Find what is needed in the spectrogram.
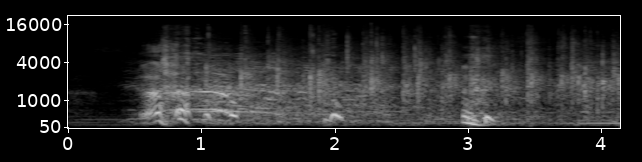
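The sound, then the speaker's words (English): An audience breaks into steady applause lasting several seconds, praising a speaker's shirt after its big reveal, with cheers and excited voices rising above the dense clapping. “Because you've just clapped and you've just praised me for my shirt.”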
